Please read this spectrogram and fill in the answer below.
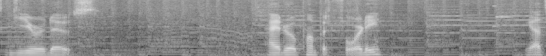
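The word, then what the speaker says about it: Gyarados: I used to say like gyro. I think that's how you used to pronounce it. It's Gyados.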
